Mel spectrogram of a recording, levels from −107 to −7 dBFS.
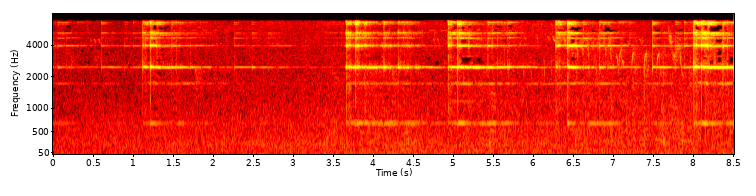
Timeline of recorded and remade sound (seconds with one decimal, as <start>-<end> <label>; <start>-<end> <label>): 0.0-3.4 recorded; 3.4-4.6 remade; 4.6-8.5 recorded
